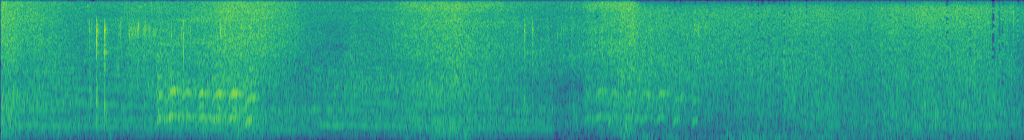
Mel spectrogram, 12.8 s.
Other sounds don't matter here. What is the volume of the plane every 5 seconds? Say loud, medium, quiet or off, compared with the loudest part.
loud, loud, off.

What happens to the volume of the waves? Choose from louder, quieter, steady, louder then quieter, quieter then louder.
steady.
